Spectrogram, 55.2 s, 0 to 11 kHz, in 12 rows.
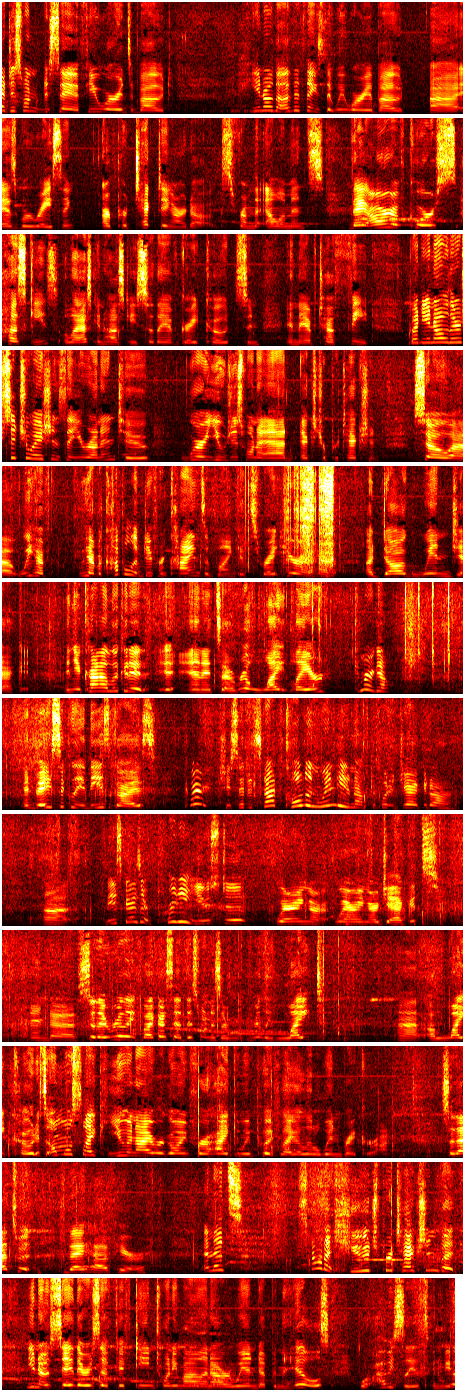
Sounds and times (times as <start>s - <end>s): Speech: 0.0s - 1.7s, 2.4s - 27.0s, 27.9s - 36.6s, 37.2s - 40.1s, 40.8s - 55.2s.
